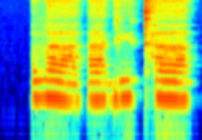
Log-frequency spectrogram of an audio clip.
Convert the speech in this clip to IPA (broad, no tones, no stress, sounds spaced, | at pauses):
v a | a ɡ y kʰ a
